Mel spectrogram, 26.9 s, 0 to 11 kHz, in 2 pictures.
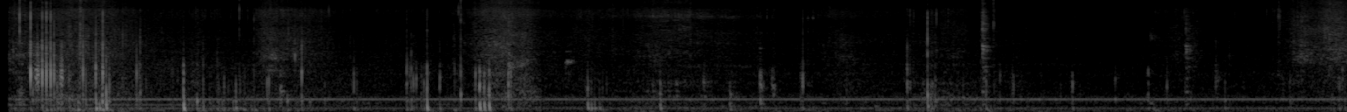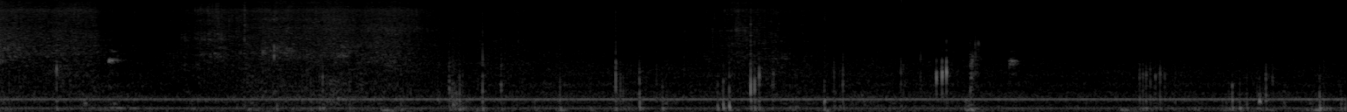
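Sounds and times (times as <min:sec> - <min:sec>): soft rustles: 0:00.1 - 0:09.7
faint steady hum: 0:00.1 - 0:26.9.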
